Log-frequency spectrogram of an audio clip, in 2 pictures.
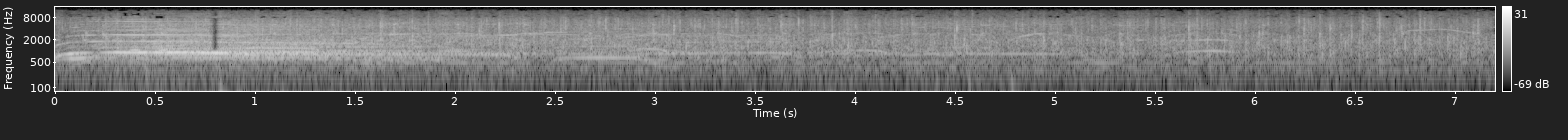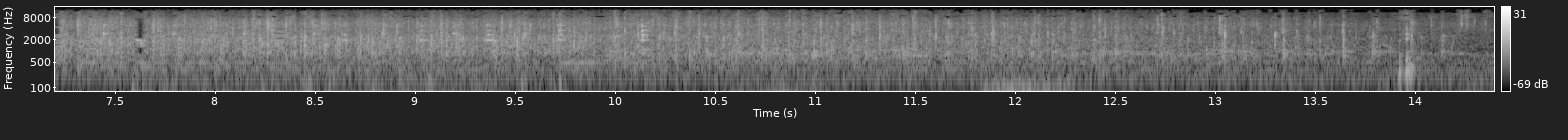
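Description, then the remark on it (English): A crowd at a protest rally in Melbourne bursts into sustained applause acknowledging the work of the Aboriginal resistance, loudest in the first second or two and then settling into steady, dense clapping that gradually thins toward the end, with some scattered voices mixed in. “So, can we please, therefore, acknowledge the work of the um, warriors of the Aboriginal resistance with a big round of applause?”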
